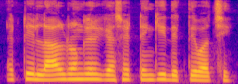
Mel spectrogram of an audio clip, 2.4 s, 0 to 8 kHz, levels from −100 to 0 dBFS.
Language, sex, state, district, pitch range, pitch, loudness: Bengali, male, West Bengal, Alipurduar, 160-180 Hz, 170 Hz, -15 LUFS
